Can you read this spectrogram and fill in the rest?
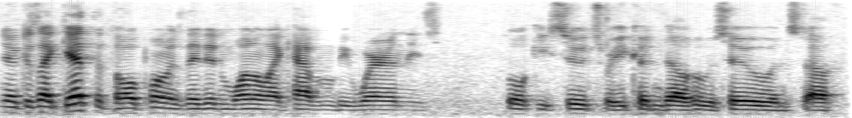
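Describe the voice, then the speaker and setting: A man's voice: fairly low pitch, steady tone, fast talker, slight background noise, low-quality recording. Casual guy in rambling review chat. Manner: rambling, jokey, pop-culture asides. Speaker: podcast reviewer.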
